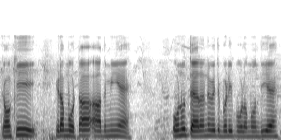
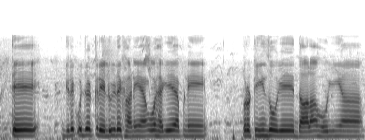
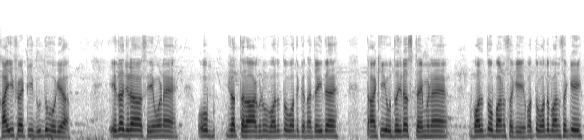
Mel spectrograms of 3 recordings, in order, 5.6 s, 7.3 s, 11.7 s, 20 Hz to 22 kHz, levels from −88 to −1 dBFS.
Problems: none marked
